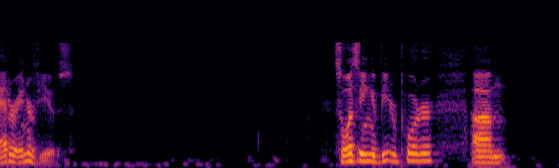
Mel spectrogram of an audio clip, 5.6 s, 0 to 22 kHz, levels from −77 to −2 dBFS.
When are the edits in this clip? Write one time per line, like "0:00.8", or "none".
0:03.6

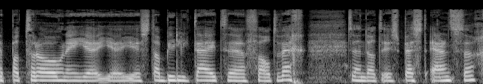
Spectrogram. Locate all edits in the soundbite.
0:03.5

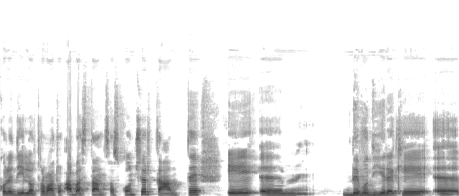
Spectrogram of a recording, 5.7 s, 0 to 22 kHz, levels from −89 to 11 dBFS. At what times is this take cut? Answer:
none

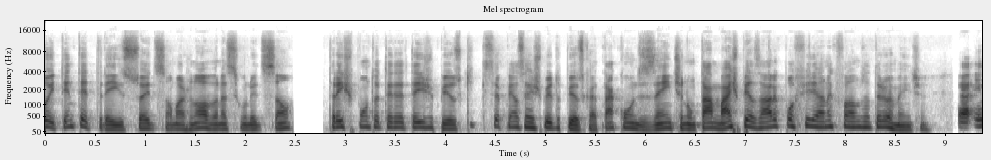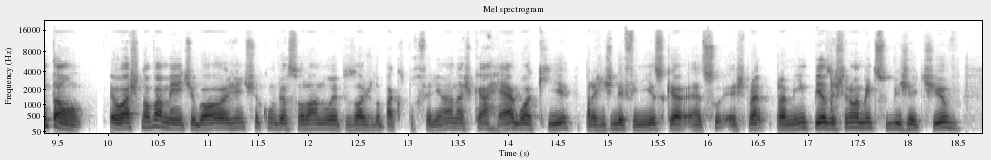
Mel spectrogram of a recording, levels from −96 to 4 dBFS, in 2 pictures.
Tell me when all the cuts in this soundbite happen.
none

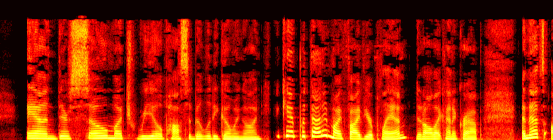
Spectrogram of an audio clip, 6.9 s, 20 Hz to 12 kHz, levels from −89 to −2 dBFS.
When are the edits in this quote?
0:03.4
0:05.2

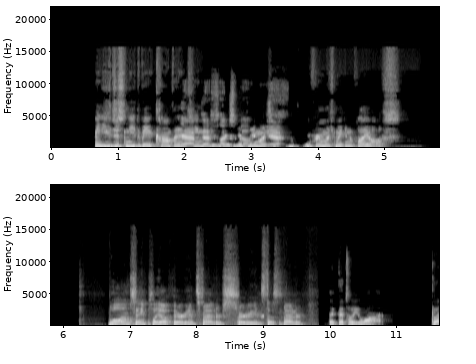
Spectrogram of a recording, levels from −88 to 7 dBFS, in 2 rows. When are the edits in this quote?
0:08.6
0:09.8

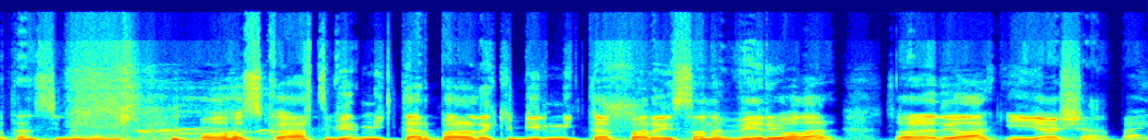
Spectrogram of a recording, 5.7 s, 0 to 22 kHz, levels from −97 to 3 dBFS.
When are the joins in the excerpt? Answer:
none

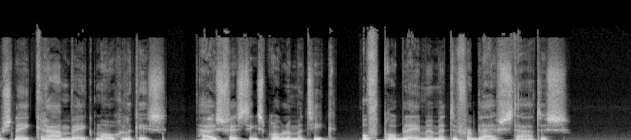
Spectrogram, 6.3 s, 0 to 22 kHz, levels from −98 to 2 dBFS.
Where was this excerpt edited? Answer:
0:01.8

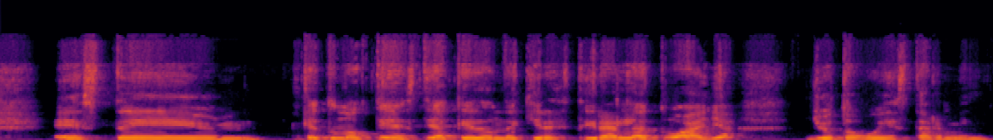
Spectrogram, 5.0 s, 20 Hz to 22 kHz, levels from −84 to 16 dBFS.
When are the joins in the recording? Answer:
0:01.4

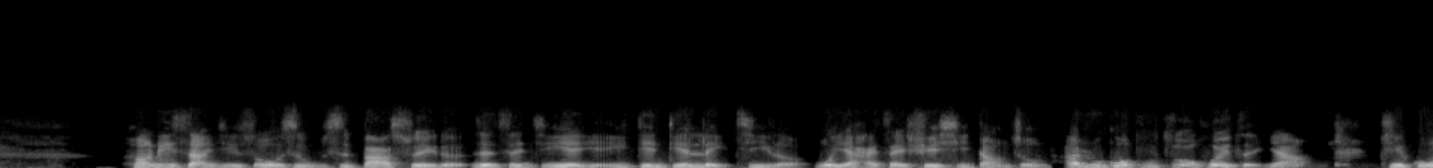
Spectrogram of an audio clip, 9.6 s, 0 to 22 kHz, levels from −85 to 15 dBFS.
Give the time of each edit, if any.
0:07.0

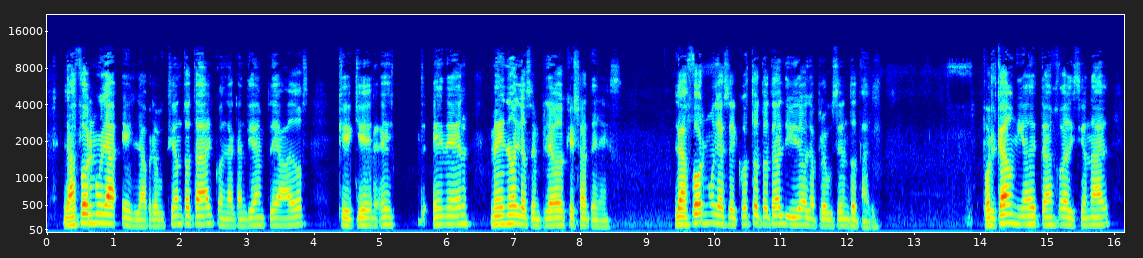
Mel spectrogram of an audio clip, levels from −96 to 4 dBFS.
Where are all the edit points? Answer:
0:09.4
0:13.9

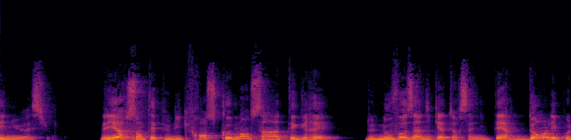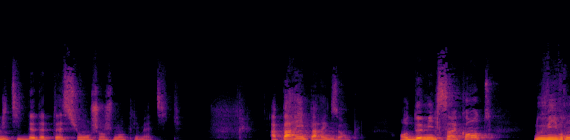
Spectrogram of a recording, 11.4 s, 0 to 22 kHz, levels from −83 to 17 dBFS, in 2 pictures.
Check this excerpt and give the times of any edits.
0:00.9
0:08.3

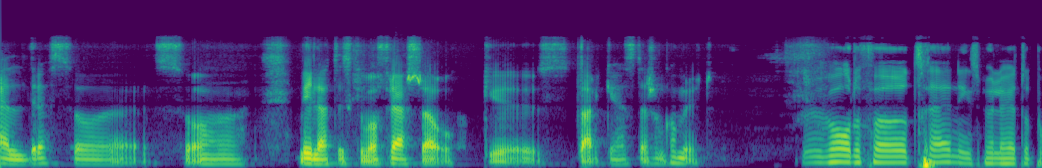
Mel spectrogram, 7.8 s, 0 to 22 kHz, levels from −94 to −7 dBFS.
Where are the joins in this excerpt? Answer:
none

